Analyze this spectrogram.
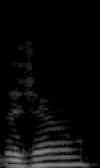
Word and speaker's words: Lejeune: Lejeune. Say it one more time. Lejeune. Lejeune? No, Lejeune. Lejeune. Camp Lejeune. Oh, okay, like Camp Lejeune.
